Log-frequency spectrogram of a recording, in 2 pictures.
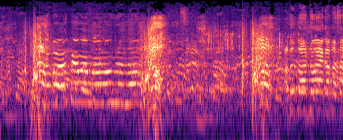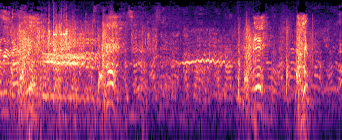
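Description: A man cries out and moans in pain.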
